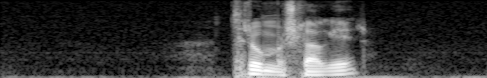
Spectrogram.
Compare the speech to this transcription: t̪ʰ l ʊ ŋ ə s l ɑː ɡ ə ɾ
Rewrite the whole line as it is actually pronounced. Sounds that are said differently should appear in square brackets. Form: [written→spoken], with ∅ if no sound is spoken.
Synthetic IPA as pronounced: t̪ʰ [l→ɾ] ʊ [ŋ→m] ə [s→ʃ] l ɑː ɡ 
